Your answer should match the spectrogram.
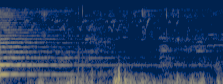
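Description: A locomotive horn ends: one steady high-pitched tone dies away within the first second. Then a faint low rumble with a single dull knock about a second in.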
